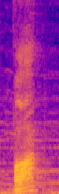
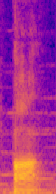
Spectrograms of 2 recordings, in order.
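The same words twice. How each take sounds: First: The word ends with an audible k sound. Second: The word ends without an audible k sound. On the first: The speaker calls it wrong. "it's not back" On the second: The speaker calls it right. "omit the k sound"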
